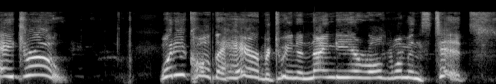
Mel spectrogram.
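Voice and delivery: shrill, very high-pitched hollered yell. Recounting his grandfather shouting a joke at him across the room, retelling a yell. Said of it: "he yelled out as loud as he could".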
